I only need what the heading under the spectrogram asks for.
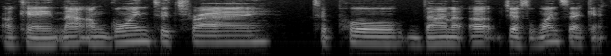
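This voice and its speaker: A man's voice: medium pitch, fairly even intonation, takes it slowly. A man hosting live auditions casually, coaching in an encouraging way and often repeating his words. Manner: encouraging, hesitant repetitions. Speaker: audition host.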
